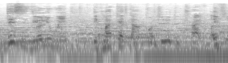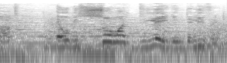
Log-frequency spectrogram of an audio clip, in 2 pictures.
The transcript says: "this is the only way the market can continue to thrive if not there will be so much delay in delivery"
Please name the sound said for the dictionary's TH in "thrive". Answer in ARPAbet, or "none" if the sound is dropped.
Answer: T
